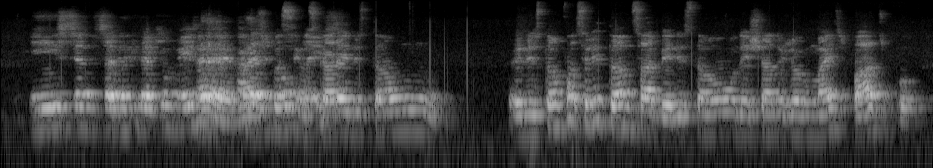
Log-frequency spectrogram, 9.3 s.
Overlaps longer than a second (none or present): present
